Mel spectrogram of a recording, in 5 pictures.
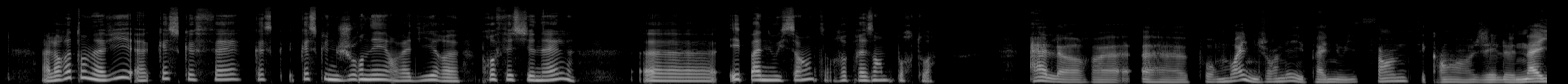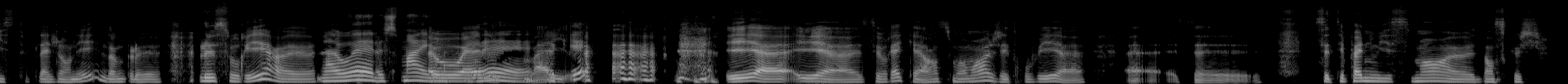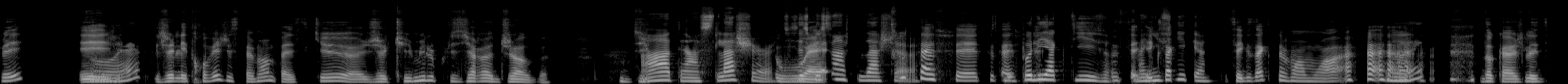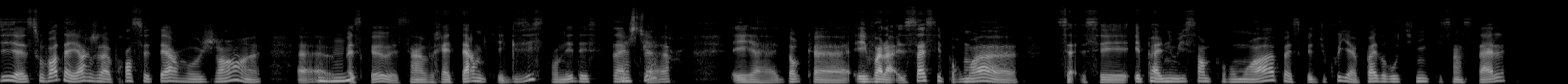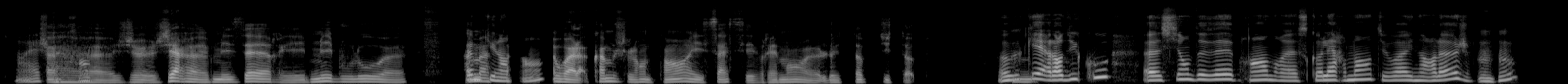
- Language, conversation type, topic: French, podcast, À quoi ressemble, pour toi, une journée de travail épanouissante ?
- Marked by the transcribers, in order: in English: "nice"; in English: "smile"; in English: "smile"; laugh; chuckle; put-on voice: "slasher"; put-on voice: "slasher ?"; laugh; in English: "slashers"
